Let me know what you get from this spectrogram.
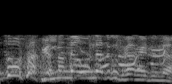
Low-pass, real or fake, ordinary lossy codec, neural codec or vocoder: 7.2 kHz; real; AAC, 16 kbps; none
